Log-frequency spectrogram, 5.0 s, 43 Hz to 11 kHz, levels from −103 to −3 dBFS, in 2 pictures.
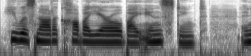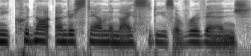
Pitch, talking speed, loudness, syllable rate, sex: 175 Hz, 190 wpm, -18 LUFS, 5.7 syllables/s, female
